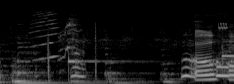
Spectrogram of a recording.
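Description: Cartoon background music with a quick rising, squeaky sound effect, followed by a short wordless vocal sound from a cartoon character.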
